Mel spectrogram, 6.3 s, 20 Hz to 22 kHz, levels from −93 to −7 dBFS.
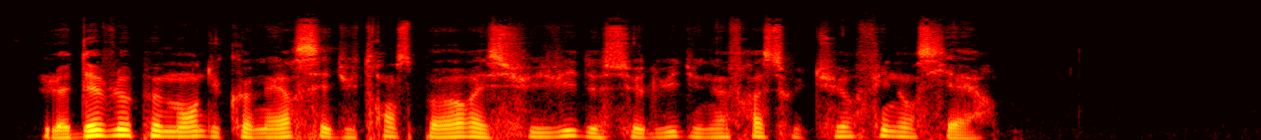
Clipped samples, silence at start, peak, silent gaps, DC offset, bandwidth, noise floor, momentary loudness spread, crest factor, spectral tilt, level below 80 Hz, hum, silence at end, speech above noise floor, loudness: under 0.1%; 0.2 s; -16 dBFS; none; under 0.1%; 13.5 kHz; -84 dBFS; 10 LU; 20 dB; -5.5 dB/octave; -68 dBFS; none; 1.35 s; 47 dB; -37 LUFS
